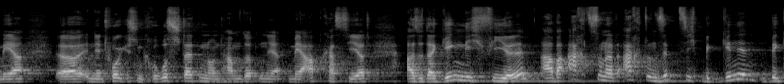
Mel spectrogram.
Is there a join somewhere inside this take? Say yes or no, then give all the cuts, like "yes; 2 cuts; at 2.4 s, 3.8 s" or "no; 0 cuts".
no; 0 cuts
